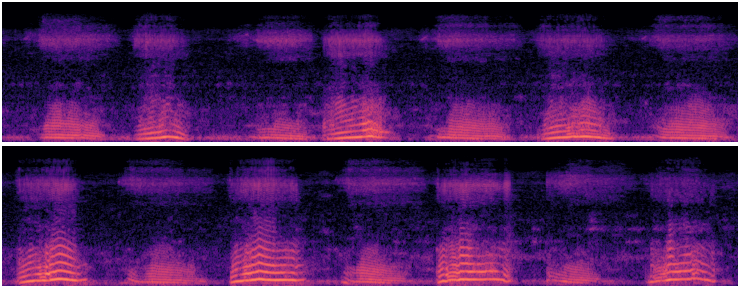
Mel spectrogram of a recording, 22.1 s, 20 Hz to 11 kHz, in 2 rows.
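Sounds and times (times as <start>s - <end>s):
person snoring: 0.5s - 2.8s, 6.5s - 9.2s, 9.8s - 15.6s, 16.2s - 20.1s.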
